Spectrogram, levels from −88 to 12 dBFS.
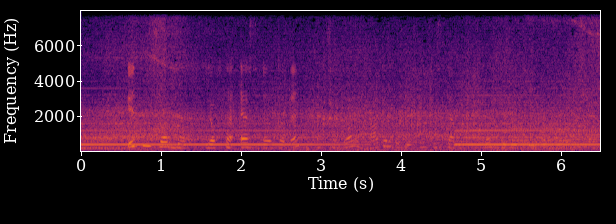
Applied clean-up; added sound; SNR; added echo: none; Train + Wind instrument, woodwind instrument; -4 dB; none.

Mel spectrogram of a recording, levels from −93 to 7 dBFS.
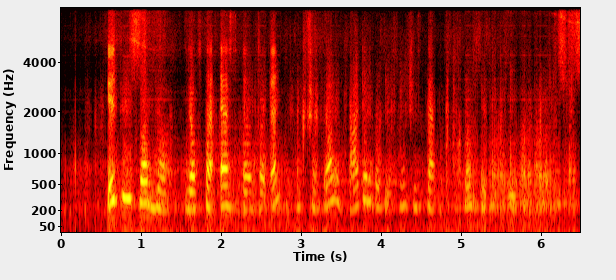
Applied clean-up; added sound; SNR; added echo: neural separator model SepFormer DNS4.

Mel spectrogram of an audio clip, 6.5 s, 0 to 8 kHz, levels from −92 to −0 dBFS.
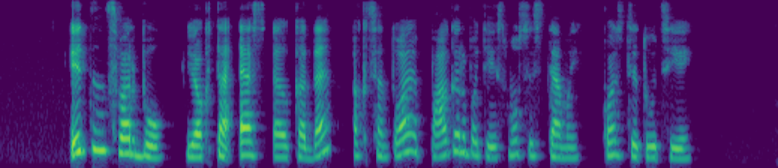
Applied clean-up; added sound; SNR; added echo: none; none; none; none.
